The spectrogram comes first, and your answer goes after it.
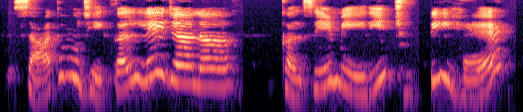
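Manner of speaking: put-on slow, drawn-out children's rhyme; poem recitation. Teacher reading a poem aloud to her pupils, slow recitation. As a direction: recite it slowly, stretching each line end.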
